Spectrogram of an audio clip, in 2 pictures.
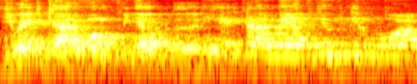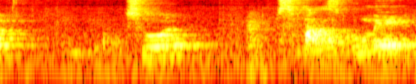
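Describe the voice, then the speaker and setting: An actor playing a meddling, moralizing older cab driver in a staged reading, with a folksy, preachy, rambling way of talking. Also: male voice, very high voice, lively intonation, brisk. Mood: preachy, nosy. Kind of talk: live staged play reading. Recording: echoey, distant stage recording with faint noise.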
